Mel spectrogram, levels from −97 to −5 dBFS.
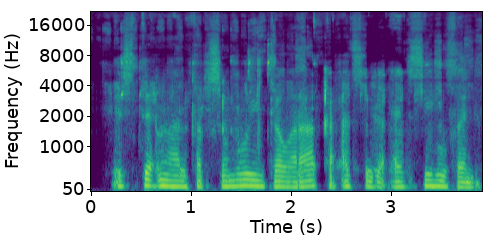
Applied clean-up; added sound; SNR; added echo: neural mask model Resemble Enhance denoiser.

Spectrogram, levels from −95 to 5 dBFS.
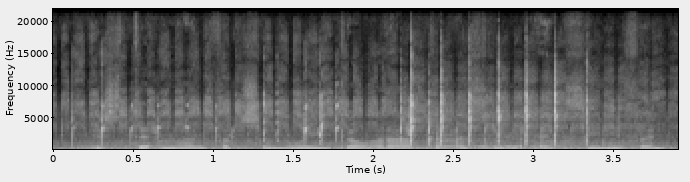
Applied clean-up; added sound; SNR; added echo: none; Writing; 0 dB; none.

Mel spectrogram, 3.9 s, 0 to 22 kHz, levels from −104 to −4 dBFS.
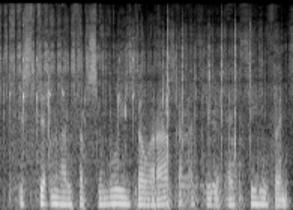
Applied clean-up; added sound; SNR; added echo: neural mask model RNNoise.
